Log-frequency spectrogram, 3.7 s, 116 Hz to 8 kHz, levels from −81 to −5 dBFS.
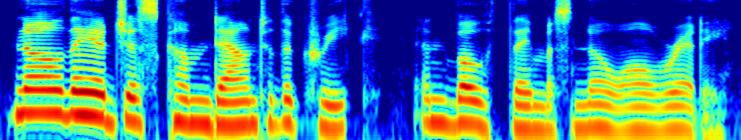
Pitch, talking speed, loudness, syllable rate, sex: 190 Hz, 245 wpm, -18 LUFS, 4.9 syllables/s, female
